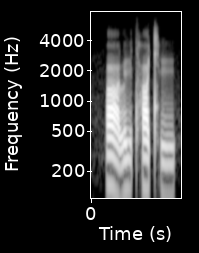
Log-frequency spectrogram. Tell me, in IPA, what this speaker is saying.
a˦˨ l i˦˨ tʰ a˦ cʰ i˧

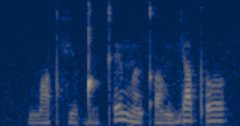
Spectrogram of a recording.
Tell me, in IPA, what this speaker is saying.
m ɑ˩ t fʲ u˩ ɡ͡ǃ ɪ˩ kʼ ɪ˥ m ə̃˩ kʼ ʌ˩ m bʲ ɑ˥ pʼ ʊ˥

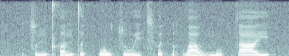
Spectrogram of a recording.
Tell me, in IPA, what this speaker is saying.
t͡s ʊ˨˥ ŋ t̪ʰ ɐ˨˥ n t̪ ɵ˨˥ t̚ p o˨˩ w t͡s uː˨ j t͡sʰ ɵ˧ t̚ ɐ˥ p̚ w aː˨˩ w m uː˧ k̚ s aː˥ j

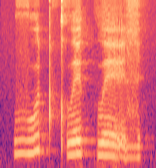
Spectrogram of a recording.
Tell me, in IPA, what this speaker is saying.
v u t kʷʼ e kʷ e z

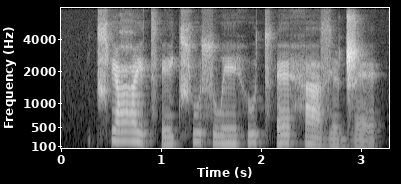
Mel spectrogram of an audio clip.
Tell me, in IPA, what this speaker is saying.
t͡ɕʰ ɪ˦ ʕ e˦˨ t͡sʼ e˨ t͡ɕʰ u˦ s w e˦ h u˦ t͡sʼ ɛ˦ h a˦˨ z ɪ˨ ɖ͡ʐ ɛ˨

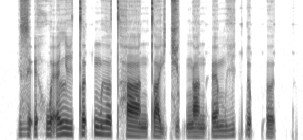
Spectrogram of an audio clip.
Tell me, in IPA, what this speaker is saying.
z ḛ˧˥ h w ɛ̰˧˥ l i˧ t̪ ə˦˥ t̚ m ɨ˧ ə̯ t̪ʰ aː˨˩ n t̪ a˧˩ j t͡ɕ ə˨˩ p̚ ŋ a˨˩ n ʔ ɛ˧ m ɣ i˦˥ k̚ ɗ ə˨˩ p̚ ʔ ə˨˩ t̚

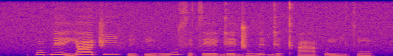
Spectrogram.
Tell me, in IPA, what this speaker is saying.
p ɔ˦ b eː˦˨ j aː˦ t͡ʃ iː˦ f ĩ˨ k ũ˨ v uː˨˦ s ɪ˨ t͡s eː˦ ɡ eː˦ d͡ʒ u˨ β ɪ˦ ɡ ɪ˦˨ kʰ aː˨ f ʊ˦ ŋ i˨ t͡s ũ˦

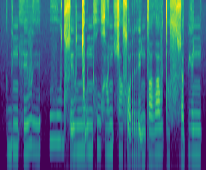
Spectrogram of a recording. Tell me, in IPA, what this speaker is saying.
bʲ ə˨ ɲ h e˨˦ v e̤˦ | v u˦ d ɬ ḛ˨ v ŋ͡ǀ ṵ˨ ɲ x u˦˨ x ɑ̤˦ ɲ ç ɑ̤˦ sˤ ṵ˨ r ḛ˨ ɲ t̪ e˨ ðˤ e˦ v t̪ e̤˨ sˤ ɬ ə˨ pʲ ɛ˦ ɲ

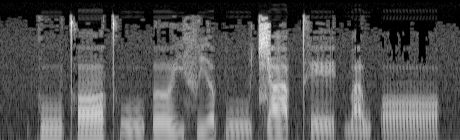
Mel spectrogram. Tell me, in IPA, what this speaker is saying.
k uː˧ t̪ʰ ɔː˧˥ t̪ʰ uː˩˧ ʔ ɤː˧ j f i˧ ə̯ p uː˩ t͡ɕ aː˧˥ p̚ t̪ʰ eː˧˩ t̚ b a˧˩ w ʔ ɔː˩

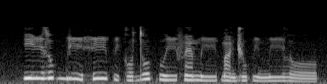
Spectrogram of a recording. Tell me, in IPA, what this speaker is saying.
j iː˦ z u˦ ɡ͡b iː˦˨ h iː˦ p i˨ k o˧ d o˦ kʷ iː˧ f ɛ̃˦ m iː˧ ɓ ã˧ d͡ʒ u˧ p i˨ m iː˧ l oː˨

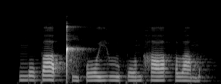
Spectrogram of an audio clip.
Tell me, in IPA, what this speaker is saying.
ŋ oː˧ p aː˥˨ p̚ kʰ i˩ ʔ oː˧ j ɯː˧˩ p o˧˥ n h a˧˥ | ʋ a˧˩ m

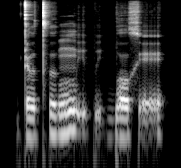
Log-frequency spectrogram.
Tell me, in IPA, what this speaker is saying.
ʈ ɯ˨ t̪ʰ ɯ˧ ŋ͡m ḭ˦˨ p ḭ˨ ɡ͡b o˨ x ḛ˧

